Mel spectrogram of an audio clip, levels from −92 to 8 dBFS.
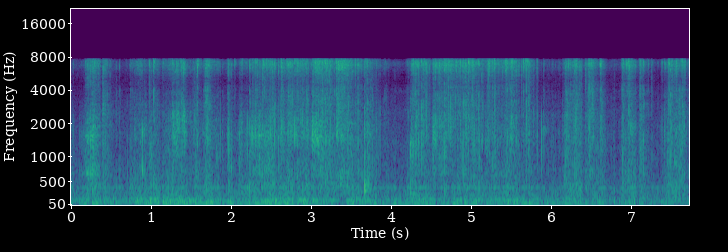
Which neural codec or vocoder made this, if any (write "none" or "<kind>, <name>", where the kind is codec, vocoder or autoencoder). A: none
